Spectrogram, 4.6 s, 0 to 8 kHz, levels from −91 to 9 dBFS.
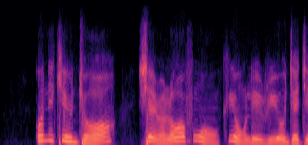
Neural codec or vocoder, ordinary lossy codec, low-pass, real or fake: none; Opus, 16 kbps; 7.2 kHz; real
